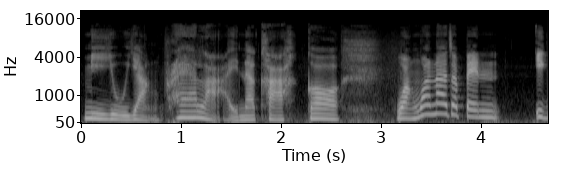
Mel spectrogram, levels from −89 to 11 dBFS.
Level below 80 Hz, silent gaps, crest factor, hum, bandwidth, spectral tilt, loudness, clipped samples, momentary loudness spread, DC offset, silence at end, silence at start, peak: -58 dBFS; none; 20 dB; none; 13.5 kHz; -5 dB/octave; -29 LUFS; under 0.1%; 9 LU; under 0.1%; 0 s; 0.05 s; -8 dBFS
